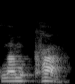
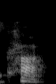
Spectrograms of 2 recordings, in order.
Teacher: So it's nam ka as opposed to ka, which is the mouth is ka. It's kind of soft, but it's very aspirated.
